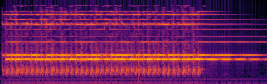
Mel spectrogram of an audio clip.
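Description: A telephone rings with a steady, loud electronic trill for about two seconds before an answering machine message, then cuts off, leaving a faint high tone fading out. No voices are heard.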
